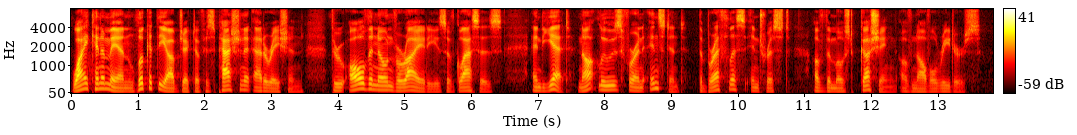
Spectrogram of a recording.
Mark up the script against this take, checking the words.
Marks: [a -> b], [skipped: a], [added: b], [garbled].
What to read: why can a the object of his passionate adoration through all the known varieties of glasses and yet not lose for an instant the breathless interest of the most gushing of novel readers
why can a [added: man look at] the object of his passionate adoration through all the known varieties of glasses and yet not lose for an instant the breathless interest of the most gushing of novel readers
